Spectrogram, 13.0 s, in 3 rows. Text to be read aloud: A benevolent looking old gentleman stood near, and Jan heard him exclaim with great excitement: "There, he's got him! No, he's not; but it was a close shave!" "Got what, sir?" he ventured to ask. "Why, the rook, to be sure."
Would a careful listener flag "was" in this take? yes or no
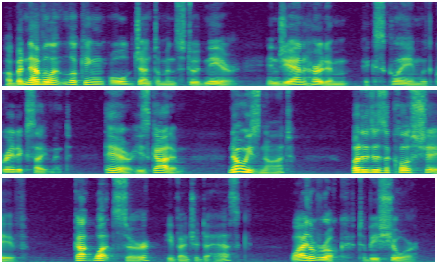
yes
